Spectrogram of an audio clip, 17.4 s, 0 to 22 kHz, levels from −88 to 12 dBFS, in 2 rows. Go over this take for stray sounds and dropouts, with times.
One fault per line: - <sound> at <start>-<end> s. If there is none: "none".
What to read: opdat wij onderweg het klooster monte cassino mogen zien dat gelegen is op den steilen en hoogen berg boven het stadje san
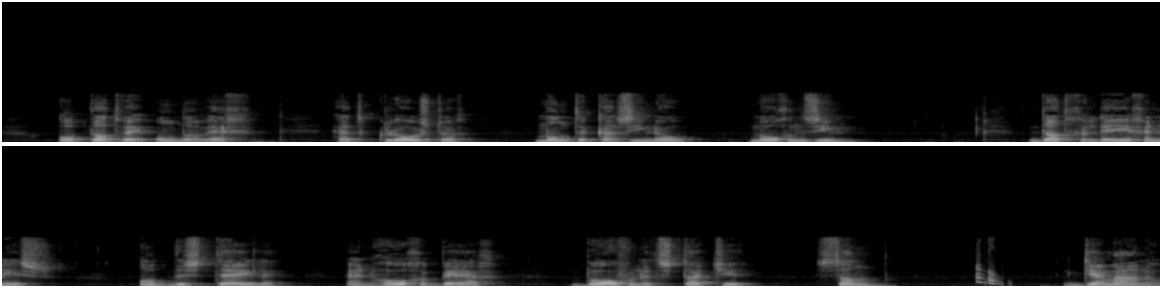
- chirp at 16.0-16.3 s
